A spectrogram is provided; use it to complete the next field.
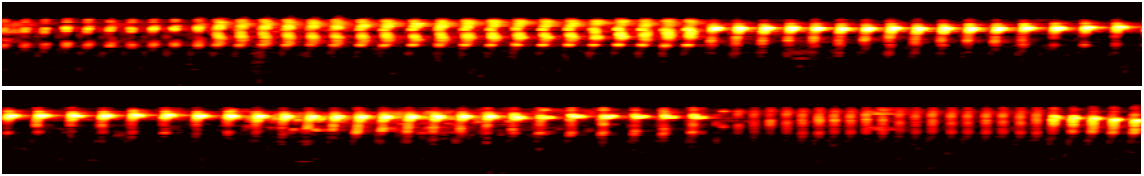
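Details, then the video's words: Long chattering lovebird song, a fast steady stream of high, scratchy chirps repeated several times a second for about nine seconds, briefly softening, then resuming. "love bird ngekek panjang"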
